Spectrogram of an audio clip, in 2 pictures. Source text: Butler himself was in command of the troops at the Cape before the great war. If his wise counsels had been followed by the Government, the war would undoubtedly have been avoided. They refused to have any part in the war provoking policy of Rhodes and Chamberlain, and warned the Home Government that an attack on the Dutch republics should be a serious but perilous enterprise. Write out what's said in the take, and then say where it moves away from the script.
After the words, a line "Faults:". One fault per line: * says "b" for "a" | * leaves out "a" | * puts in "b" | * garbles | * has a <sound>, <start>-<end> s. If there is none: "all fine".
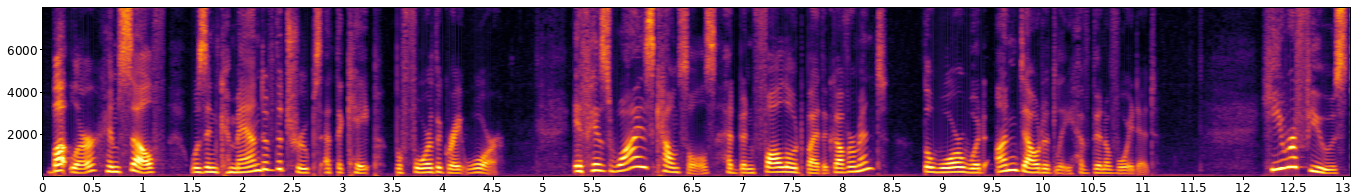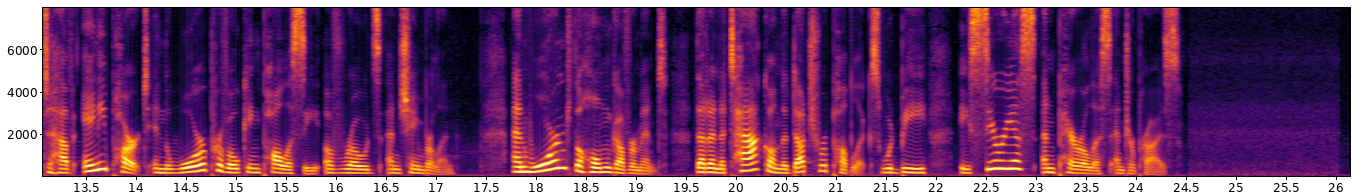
Butler himself was in command of the troops at the Cape before the great war. If his wise counsels had been followed by the Government, the war would undoubtedly have been avoided. He refused to have any part in the war provoking policy of Rhodes and Chamberlain, and warned the Home Government that an attack on the Dutch republics would be a serious and perilous enterprise.
Faults:
* says "He" for "They"
* says "would" for "should"
* says "and" for "but"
